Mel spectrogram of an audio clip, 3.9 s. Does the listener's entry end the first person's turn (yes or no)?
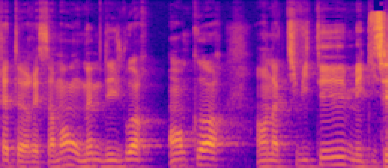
no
